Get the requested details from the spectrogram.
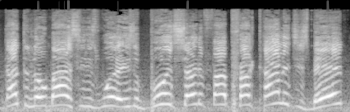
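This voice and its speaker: A man voicing an excitable barfly in a spoof radio ad who talks loud, high and shouting. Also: normal speed, a little hiss or hum. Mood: excited. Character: excitable, shouting male barfly pushing a doctor.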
